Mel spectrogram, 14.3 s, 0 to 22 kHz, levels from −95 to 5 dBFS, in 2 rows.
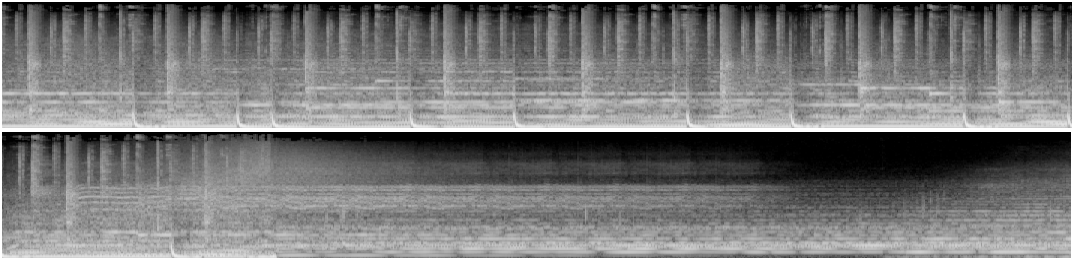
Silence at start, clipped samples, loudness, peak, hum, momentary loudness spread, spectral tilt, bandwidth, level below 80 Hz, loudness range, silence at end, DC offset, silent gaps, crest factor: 0 s; under 0.1%; -12 LUFS; 0 dBFS; none; 7 LU; -5.5 dB/octave; 20 kHz; -14 dBFS; 7 LU; 0 s; under 0.1%; none; 10 dB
